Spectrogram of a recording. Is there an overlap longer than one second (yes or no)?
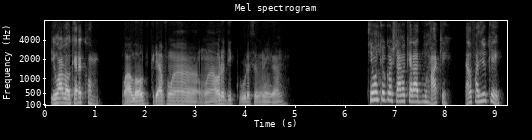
no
